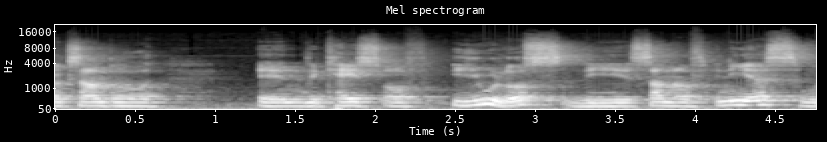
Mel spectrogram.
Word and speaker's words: Iulus: is pronounced Iulus, but in fact it is Iulus. This extra syllable, this short syllable E, is a syllable of its own, Iulus, not Iulus.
